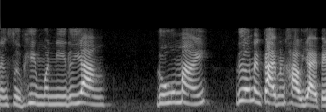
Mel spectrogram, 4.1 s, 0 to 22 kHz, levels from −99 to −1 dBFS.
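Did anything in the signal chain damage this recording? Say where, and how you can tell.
Yes. At the converter, between 3.32 and 3.38 s, a loud peak turns harsh and crackly. Its tops are flattened, with a small share of samples driven about 4 dB past full scale. The likely cause is microphone overload, with input gain set too high.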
